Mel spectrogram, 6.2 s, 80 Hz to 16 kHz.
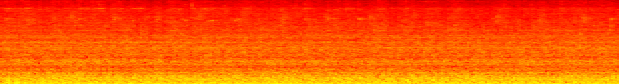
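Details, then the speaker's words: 2003 VW Jetta TDI diesel, cold start in neutral once the glow plug light went out. It starts up a little rough: a clattering idle with a slightly uneven beat. The owner notes it usually ran almost perfect with the AC on. Rough cold-start idle, cause not yet known. "all right sounded like it started up a little rough there"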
